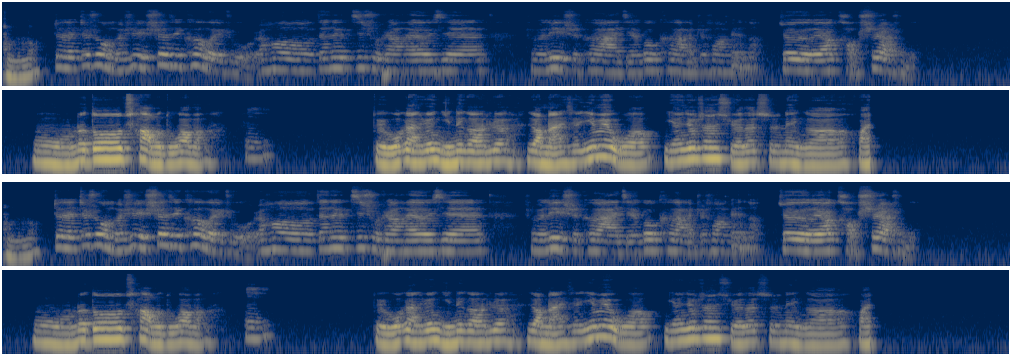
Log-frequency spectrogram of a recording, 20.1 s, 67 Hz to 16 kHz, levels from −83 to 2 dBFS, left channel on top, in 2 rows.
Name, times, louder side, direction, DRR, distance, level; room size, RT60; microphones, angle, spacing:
voice 1, 0.0-0.4 10.4-12.2 13.8-18.8, left 4 dB, 65° left, 0.5 m, -28 dB
voice 2, 0.5-5.0 5.3-9.1 12.5-12.8, right 4 dB, 85° right, 0.9 m, -38 dB
3.6 x 2.7 x 3.0 m
head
